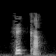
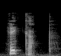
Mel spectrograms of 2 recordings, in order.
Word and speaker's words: hiccup: Một chữ cần để ý là hiccup, hiccup. Quý vị vừa học chữ cough là ho, nhưng chữ hiccup nghĩa là nấc cụt, nấc. Chữ O phát âm là ơ và GH phát âm như chữ P, cũng viết tắt là H-I-C-C-U-P.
